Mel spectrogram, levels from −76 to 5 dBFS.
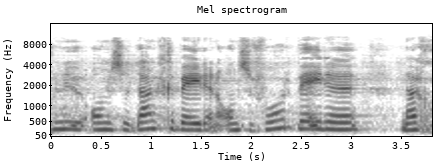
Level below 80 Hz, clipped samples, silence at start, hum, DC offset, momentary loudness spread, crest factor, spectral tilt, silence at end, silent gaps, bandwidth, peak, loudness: -74 dBFS; under 0.1%; 0 s; none; under 0.1%; 10 LU; 18 dB; -2.5 dB/octave; 0 s; none; 11 kHz; -4 dBFS; -21 LUFS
